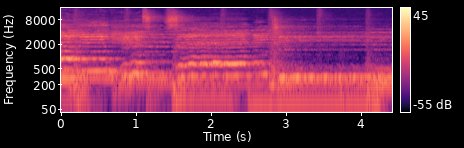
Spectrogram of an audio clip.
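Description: A woman singing a gospel song through a microphone, holding and sliding between long notes, over sustained organ chords.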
